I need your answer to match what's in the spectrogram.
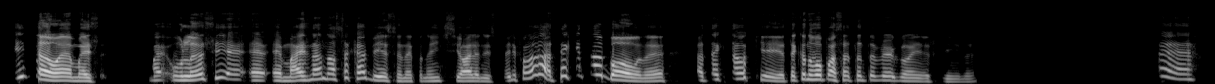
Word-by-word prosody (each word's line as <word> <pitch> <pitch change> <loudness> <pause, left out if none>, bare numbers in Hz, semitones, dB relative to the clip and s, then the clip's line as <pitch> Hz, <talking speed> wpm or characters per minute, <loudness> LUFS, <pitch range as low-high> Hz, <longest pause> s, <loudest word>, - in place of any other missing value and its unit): Então, 240 - +7
é, 180 -1 +6
mas 160 -3 0 0.5
mas 195 +1 -4
o 200 -1 -2
lance 215 +8 +3
é 235 -2 -2
é 185 -1 0
é - - +3
mais 175 +4 +2
na 235 +2 +1
nossa 250 +4 -2
cabeça, 185 - -1
né, 150 0 -6
quando 155 0 -13
a - - -6
gente 165 0 -9
se 165 - -7
olha 155 0 +2
no 150 - -8
espelho 165 - -11
e - - -11
fala: 315 - 0
"Ah, - - +3
até 390 0 -4
que 425 +2 -16
tá 455 -1 +1
bom, 185 - +5
né, 155 +3 -3 0.3
até 195 +4 -6
que - - -28
tá 260 - -3
ok, 190 - -3
até 145 +7 -4
que - - -8
eu - - +2
não 225 - +2
vou 225 - +5
passar 200 -3 0
tanta 200 0 -6
vergonha 165 -7 -5
assim", 130 -1 -16
né. 125 +1 -20 1.9
É. 245 -11 -6
195 Hz, 215 wpm, -23 LUFS, 160-235 Hz, 1.9 s, Então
